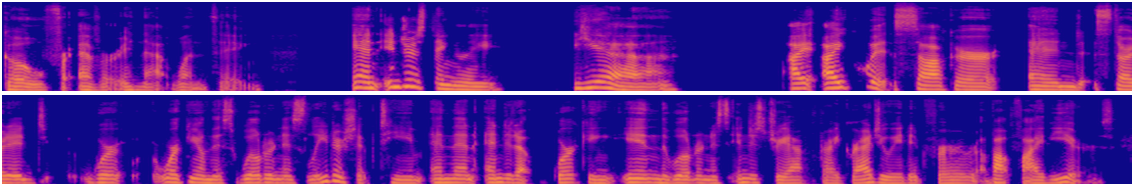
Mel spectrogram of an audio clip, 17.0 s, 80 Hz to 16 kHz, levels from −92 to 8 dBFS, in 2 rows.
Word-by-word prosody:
go 135 -4 +2
forever 130 -2 -4
in 130 0 -4
that 125 -1 -8
one - - -8
thing, - - -16 0.7
and, 225 -2 +5
interestingly 180 - +2 0.5
Yeah. 155 - +3 0.9
I 200 +1 +6
I 215 +2 +8 0.2
quit 220 -9 0
soccer, 145 -5 +3 0.2
and 140 -3 +1
started 140 -4 +1 0.3
work 150 0 -2 0.2
working 160 -1 0
on 135 - +2
this 135 +2 -4
wilderness 145 -2 -1
leadership 175 +5 -2
team, 130 -3 -4
and 150 +1 +1
then 150 -1 0
ended 155 -1 0
up - - +1 0.2
working 145 -4 -2
in 155 0 +2
the 140 - 0
wilderness 135 -3 -2
industry 145 -4 -2
after 125 -4 -6
I - - -4
graduated 125 -1 -1
for 125 -1 -4
about 145 -2 +2
5 125 - +2
years. 175 - -4
145 Hz, 135 wpm, -24 LUFS, 130-155 Hz, 0.9 s, I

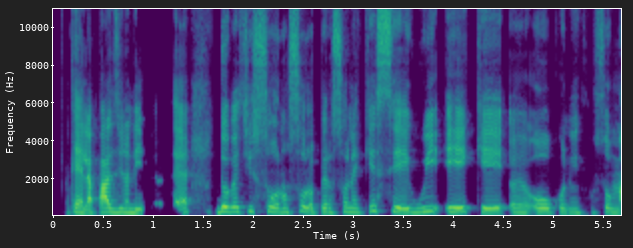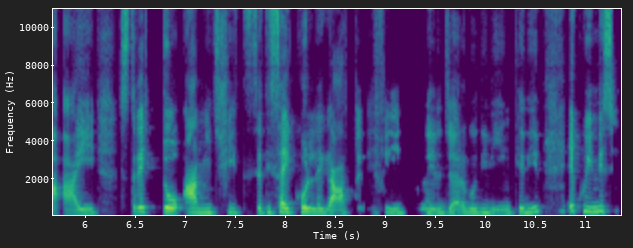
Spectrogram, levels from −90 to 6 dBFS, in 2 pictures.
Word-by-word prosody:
che 215 -1 +3
è - - +3
la 190 -1 +5
pagina 210 0 +5
dei 190 -1 +1
per 335 -1 -4
te, 260 - -18
dove 245 +1 +4
ci 255 +1 -5
sono 230 -3 -2
solo 225 -1 -1
persone 215 +1 -3
che 265 +7 -4
segui 235 -2 +2
e 230 +1 +3
che 215 -1 +2
uhm, 205 -1 -4
o 215 0 +1
con 215 -2 -7
i 195 0 -7
cu 200 - -21
somma, 200 -2 -2
hai 185 +2 -3 0.2
stretto 235 -1 +3
amicizia 200 +1 +1
ti 220 - -5
sei 215 0 +4
collegato, 205 - +2
è - - -23
definito 195 -1 -8
nel 190 0 -4
gergo 190 0 -4
di 200 +1 -4
LinkedIn, 200 +6 -5 0.2
e 270 +1 0
quindi 260 -1 0
si 280 +2 -2
215 Hz, 195 wpm, -22 LUFS, 200-235 Hz, 0.2 s, la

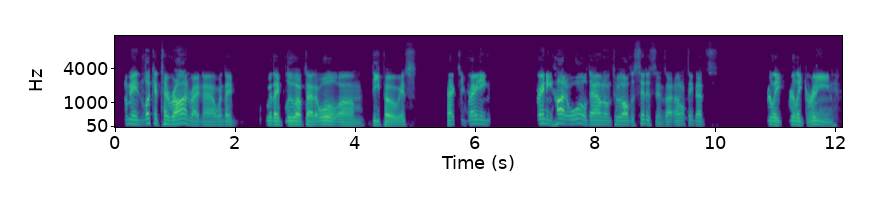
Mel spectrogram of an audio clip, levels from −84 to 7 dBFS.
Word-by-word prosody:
I 160 - -7
mean, 155 -4 +3
look 185 0 +1
at 175 - +1
Tehran 160 +3 +4
right 125 -1 0
now 120 -1 -3
when 125 +1 -8
they 125 0 0 0.5
where 145 - -4
they 140 -1 +6
blew 140 0 0
up 130 -2 +3
that 125 -2 +3
oil, 135 -2 0
um, 105 -3 -3
depot. 125 -5 +1
It's 125 0 -6 0.5
actually - - -2
raining 155 -2 +2 0.8
raining 175 -1 +5
hot 180 -1 +7
oil 165 +1 -4
down 145 0 +1
onto 140 0 -6
all 140 +1 +3
the 125 -2 -12
citizens. 125 -10 -7
I 120 - -3
I 135 +2 -5
don't 140 -1 -8
think 160 -3 -8
that's 130 -3 -7 0.8
really 135 -2 +2
really 135 -3 +2
green. 120 -3 0
135 Hz, 180 wpm, -24 LUFS, 125-155 Hz, 0.8 s, hot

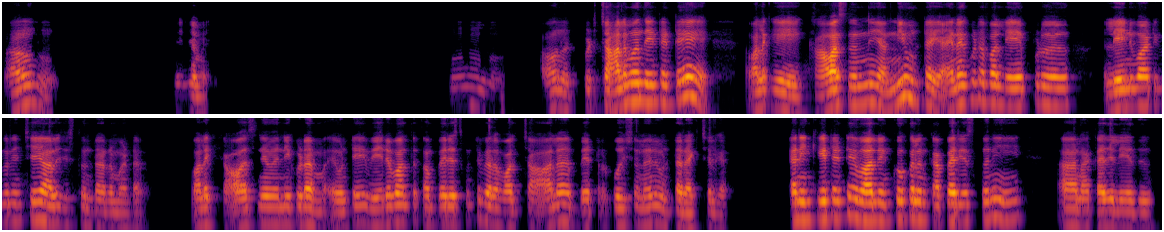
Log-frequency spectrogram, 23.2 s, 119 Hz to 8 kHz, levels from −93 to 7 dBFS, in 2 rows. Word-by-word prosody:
అవును. 180 - -4 1.3
నిజమే. 410 +4 -10 2.5
హ్మ్. 165 -2 -24 0.6
అవును. - - -7
ఇప్పుడు - - -16
చాలా - - +6
మంది 195 -1 +5
ఏంటంటే 180 +3 -2 0.7
వాళ్ళకి 145 -2 -1 0.3
కావాల్సినవన్నీ 165 +7 +6
అన్నీ 150 - -1
ఉంటాయి. 200 -1 0
అయినా 175 - +3
కూడా 200 -1 -4
వాళ్ళెప్పుడు 160 -1 +2 0.6
లేని 150 +2 +5
వాటి 160 0 +5
గురించే 160 +1 -9
ఆలోచిస్తుంటారన్నమాట. 130 -5 -7 0.6
వాళ్లకి - - -4
కావాల్సినవన్నీ 140 +2 -3
కూడా 145 0 +5 0.3
ఉంటాయి. 150 +5 -8
వేరే 135 +2 -4
వాళ్ళతో 155 -1 0
కంపేర్ 145 +1 -2
చేసుకుంటే 145 +2 -5 0.3
వాళ్ళు 130 0 -3
చాలా 135 +5 -3 0.2
బెటర్ 125 - -7
పొజిషన్‌లోనే 140 +2 -7
ఉంటారు - - -2
యాక్చువల్‌గా. - - -16 0.7
కానీ 165 +1 +4
ఇంకేంటంటే 180 +2 0
వాళ్ళు 165 0 +9
ఇంకొకళ్ళని 175 0 -1
కంపేర్ 160 +2 +5
చేసుకొని 175 +4 -6 0.6
"ఆహ్, 135 0 0
నాకది 125 0 -1
లేదు. 120 -1 -7
155 Hz, 110 wpm, -25 LUFS, 140-175 Hz, 2.5 s, వాళ్ళు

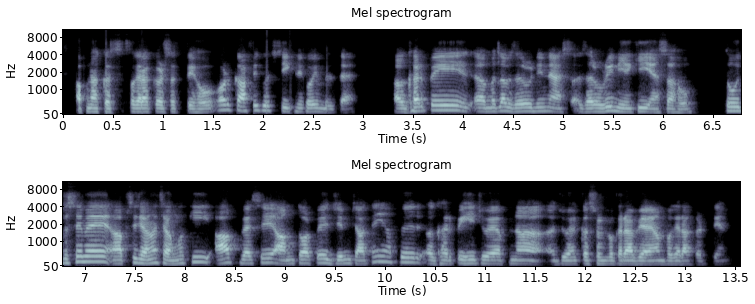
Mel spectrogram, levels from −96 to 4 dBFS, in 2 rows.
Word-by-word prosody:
अपना 135 -1 +3
कसरत 130 +1 -3
वग़ैरह 130 0 +6
कर 130 - +3
सकते 125 - -5
हो, 120 +1 -1
और 200 - +2
काफ़ी 160 +3 +3
कुछ 180 -1 -6
सीखने 140 -1 -4
को 135 - -3
भी 135 - -1
मिलता 125 -3 -7
है। - - -10 0.4
अ, 130 - +4
घर 150 +4 +4
पे 190 - +2 0.3
अ, 140 0 0
मतलब 150 +2 -1
ज़रूरी 145 +2 -1
ना 150 - +2
स 135 - -10
ज़रूरी 135 +5 +1
नहीं 140 -4 -1
है 130 - +1
कि 140 0 +1
ऐसा 120 +1 -2
हो। 115 +1 -8 0.3
तो 160 0 +1
जैसे 160 +7 -1
मैं 210 0 +7
आपसे 140 +5 0
जानना 150 +2 +5
चाहूँगा 135 -2 +1
कि 200 -2 -4
आप 175 - +5
वैसे 145 +4 -1
आम 135 0 +2
तौर 145 0 +4
पे 160 0 -1
जिम 140 +1 -4
जाते 125 +11 0
हैं 215 - -4
या 200 - -6
फिर 185 -1 -4
घर 135 +1 -4
पे - - -2
ही 140 +1 -1
जो 140 - -2
है 135 - +3
अपना 130 0 -2
अ, - - -6
जो 130 -1 -2
है 125 - -5
कसरत 130 -1 -3
वग़ैरह, 125 0 +4
व्यायाम 125 +1 +4
वग़ैरह 120 0 -1
करते - - -12
हैं? - - -11
140 Hz, 265 wpm, -26 LUFS, 130-160 Hz, 0.4 s, मैं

